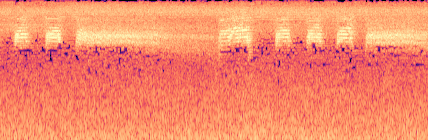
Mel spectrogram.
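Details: Night-time cicada chorus in summer, a constant shrill, hissing drone overlaid by bursts of louder throbbing pulses, several rapid swells grouped together, then a calmer stretch before the next run.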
